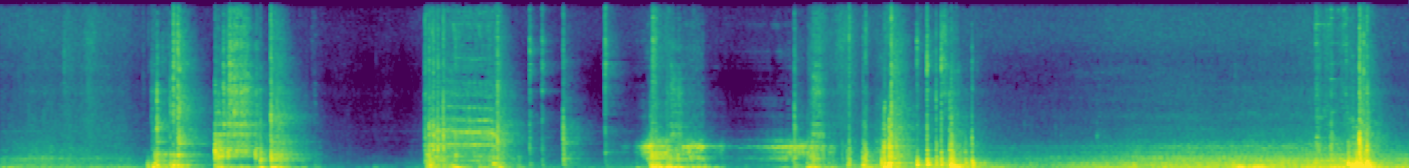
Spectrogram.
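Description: Knocks and clatters of a bowl and the lid being handled on a Thermomix mixing bowl. About ten seconds in, the Thermomix motor starts with a steady hum that builds as its blade whips the vegan mascarpone cream.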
